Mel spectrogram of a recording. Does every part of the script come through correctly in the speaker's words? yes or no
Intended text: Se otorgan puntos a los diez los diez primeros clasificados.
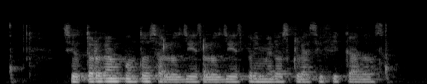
yes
